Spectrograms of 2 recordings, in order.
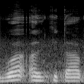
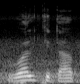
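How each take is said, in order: First: The 'a' of 'al' is pronounced separately. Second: The 'a' is dropped, joining 'wa' to 'l'. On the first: The speaker calls it wrong. "व अल किताब नहीं कहते" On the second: The speaker calls it right. "बल्कि वल किताब कहते हैं"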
